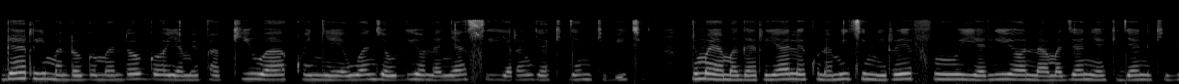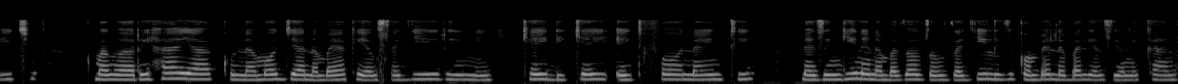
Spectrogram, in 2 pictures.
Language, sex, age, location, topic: Swahili, female, 18-24, Kisii, finance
